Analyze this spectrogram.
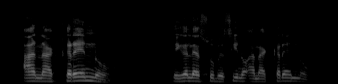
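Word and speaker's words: ἀνακρίνω: La palabra en griego se pronuncia, creo, anacreno.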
